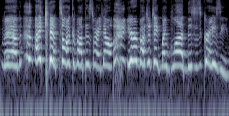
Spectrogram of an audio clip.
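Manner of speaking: high, loud panicky protest; hammed-up frantic pleading; retold panic. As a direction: act out freaking out at the needle. Acts out her panic at blood draw.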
